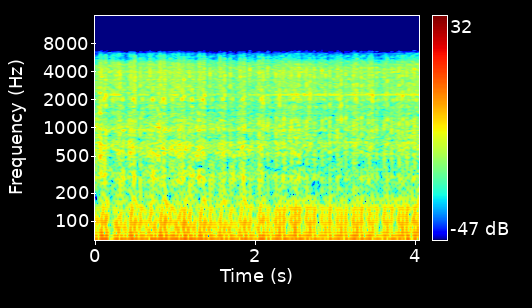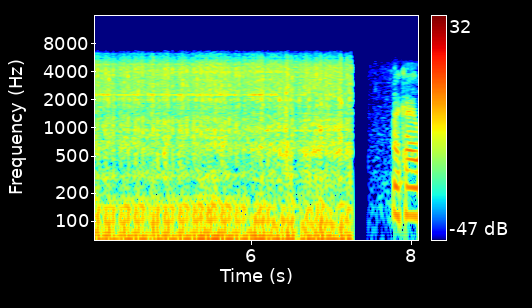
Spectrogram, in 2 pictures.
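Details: Evolution Sportster carburetted engine fires up and holds a steady, loping idle without stumbling on the petcock's reserve setting; the intermittent backfiring and stalling traced to a faulty petcock (fuel tap) starving the carburettor, now fuel flows.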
